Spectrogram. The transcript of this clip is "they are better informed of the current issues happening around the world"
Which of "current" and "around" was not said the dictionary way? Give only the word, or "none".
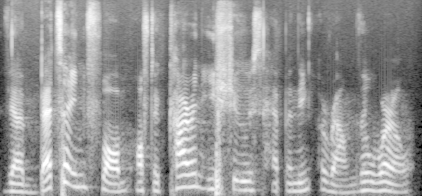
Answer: none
